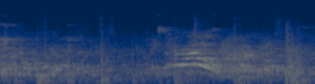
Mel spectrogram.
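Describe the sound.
A basketball dribbled on the court during a game, its bounces faint beneath a commentator's voice and crowd chatter, with a brief rise in loudness partway through.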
